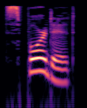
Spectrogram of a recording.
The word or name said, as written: sported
